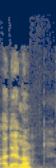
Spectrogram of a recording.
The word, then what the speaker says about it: Adella: So Adela.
